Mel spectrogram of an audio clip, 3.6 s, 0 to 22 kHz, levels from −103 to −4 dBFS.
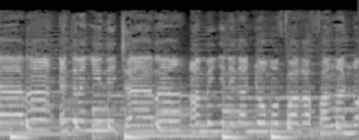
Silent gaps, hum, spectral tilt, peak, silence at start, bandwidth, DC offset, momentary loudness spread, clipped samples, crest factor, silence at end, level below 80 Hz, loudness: none; none; -5 dB/octave; -8 dBFS; 0 s; 16 kHz; under 0.1%; 3 LU; under 0.1%; 14 dB; 0 s; -46 dBFS; -21 LUFS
